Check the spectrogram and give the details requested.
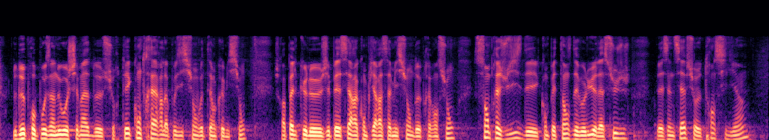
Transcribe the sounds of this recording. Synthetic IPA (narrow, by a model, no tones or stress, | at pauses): ləd̪øpχɔpozɛ̃nuvoʃemad̪əsyʁt̪ekɔ̃t̪χɛʁalapozisjɔ̃vɔt̪eɑ̃kɔmisjɔ̃ | ʒ̥əʁapɛlkələʒepeɛsɛʁakɔ̃pliʁasamisjɔ̃d̪əpχevɑ̃sjɔ̃ | sɑ̃pχeʒyd̪is̬d̪ekɔ̃pet̪ɑ̃sd̪evɔlyalasyʒ | d̪əlɛsɛnseɛfsyʁlət̪χɑ̃siljɛ̃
